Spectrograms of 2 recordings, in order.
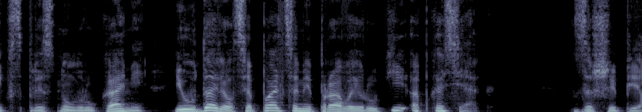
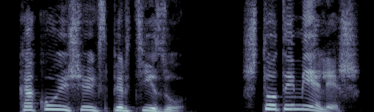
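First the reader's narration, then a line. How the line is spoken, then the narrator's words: Yelling. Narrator (Russian): заорала Надежда Павловна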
